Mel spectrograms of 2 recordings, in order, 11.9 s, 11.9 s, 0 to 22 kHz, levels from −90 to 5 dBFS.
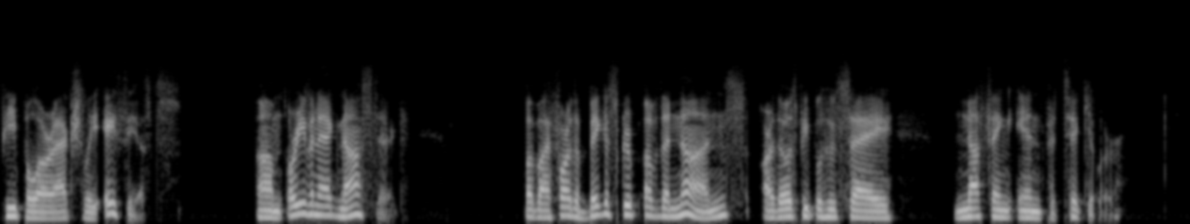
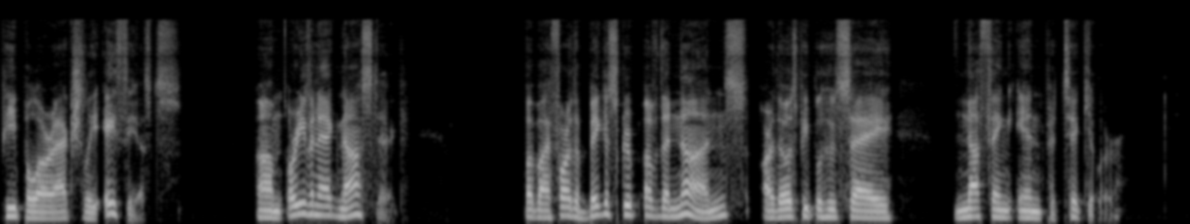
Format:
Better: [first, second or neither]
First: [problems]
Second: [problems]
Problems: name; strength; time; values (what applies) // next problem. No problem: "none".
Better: second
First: muffled; very; fading above 2.5 kHz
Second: none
